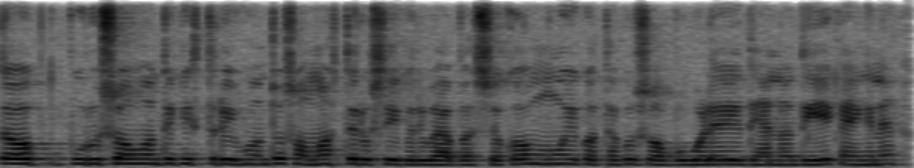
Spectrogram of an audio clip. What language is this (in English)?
Odia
